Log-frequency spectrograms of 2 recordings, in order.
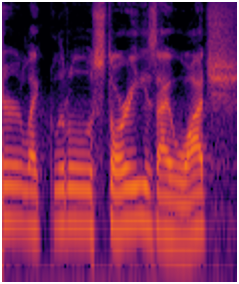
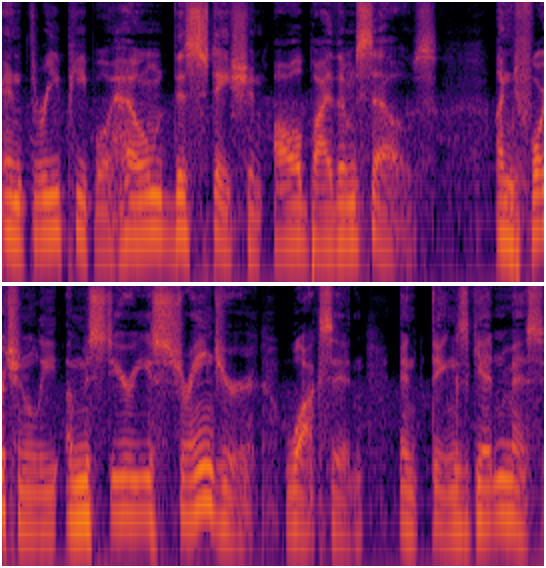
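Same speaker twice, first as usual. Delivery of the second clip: put-on movie trailer narrator voice, lower; 4 semitones lower, 3 dB quieter than usual. Reading a made-up trailer for the movie: Mister Movie Phone trailer voice. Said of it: "Mister Movie Phone".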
